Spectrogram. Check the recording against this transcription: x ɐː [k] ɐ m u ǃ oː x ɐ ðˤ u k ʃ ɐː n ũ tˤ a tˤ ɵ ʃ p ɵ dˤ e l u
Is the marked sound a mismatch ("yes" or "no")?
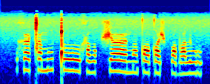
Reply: yes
